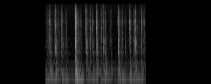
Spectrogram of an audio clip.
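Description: Computer keyboard typing sound effect: about two seconds of rapid key clicks, roughly six or seven a second, cut in and out abruptly.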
